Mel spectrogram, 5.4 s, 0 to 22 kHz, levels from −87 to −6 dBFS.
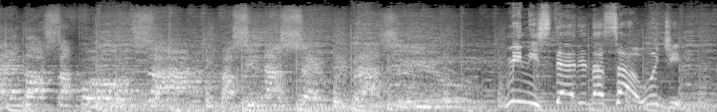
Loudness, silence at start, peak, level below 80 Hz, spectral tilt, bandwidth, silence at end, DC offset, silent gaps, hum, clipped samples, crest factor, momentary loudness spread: -12 LUFS; 0 s; 0 dBFS; -24 dBFS; -4 dB/octave; over 20 kHz; 0 s; under 0.1%; none; none; under 0.1%; 12 dB; 4 LU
